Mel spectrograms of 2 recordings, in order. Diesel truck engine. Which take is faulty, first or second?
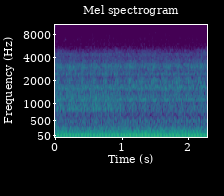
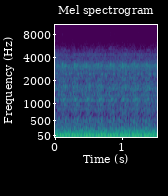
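second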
